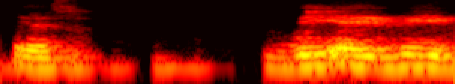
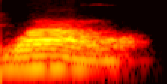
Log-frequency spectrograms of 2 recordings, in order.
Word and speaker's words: Vav: So for example, the letter Vav is pronounced like a V by some people and as a W by others. So that Vav is V-A-V, Vav, and others it's wow, W-A-W.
